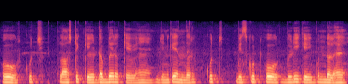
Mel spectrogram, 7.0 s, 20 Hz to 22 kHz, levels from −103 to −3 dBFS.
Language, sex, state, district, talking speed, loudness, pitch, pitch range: Hindi, male, Uttar Pradesh, Saharanpur, 145 wpm, -18 LUFS, 125 Hz, 120-135 Hz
